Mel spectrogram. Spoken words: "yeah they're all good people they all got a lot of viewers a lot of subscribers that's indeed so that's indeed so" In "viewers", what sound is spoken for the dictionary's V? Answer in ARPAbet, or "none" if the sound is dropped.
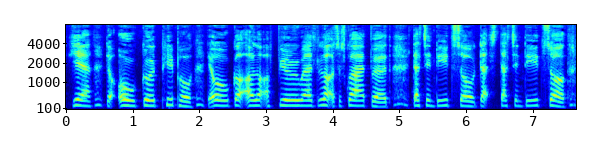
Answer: B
